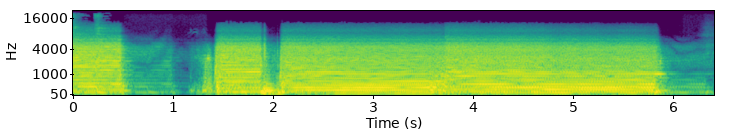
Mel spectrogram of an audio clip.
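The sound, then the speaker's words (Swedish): Loud, heavily distorted electric guitar chords ring out in sustained bursts through a boost effect, which adds a low humming drone beneath the saturated tone; a delay effect is switched on, with brief gaps between strums; no one speaks. “Och sen så kan du ju också, nu hör jag att det brummar ganska mycket med den ja, här visst. boosten.”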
